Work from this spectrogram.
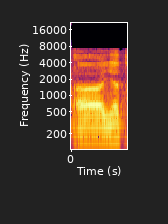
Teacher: آ کو 2 حرکات لمبا کریں گے ایک الف کے برابر، یا کو لمبا نہیں کریں گے، یہ چھوٹا ہے، اور تاوی نرمی اور جلدی سے پڑھیں گے.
